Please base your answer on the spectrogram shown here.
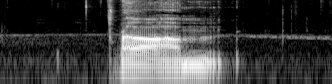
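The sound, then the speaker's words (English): A faint, steady siren tone runs through the background, holding at an even pitch while a short burst of voice cuts in over it midway. “sorry for the sirens in the background, but we can't really help it, and I don't feel like cutting this out”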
